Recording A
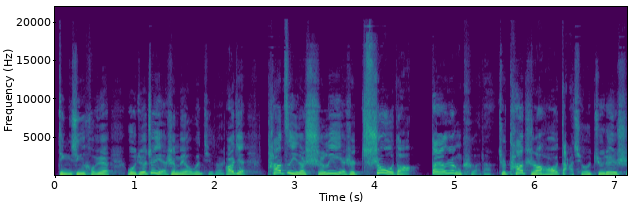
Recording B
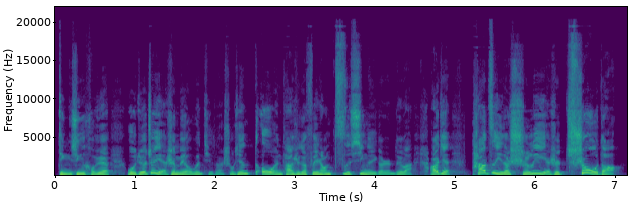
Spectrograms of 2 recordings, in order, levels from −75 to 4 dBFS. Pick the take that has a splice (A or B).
A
